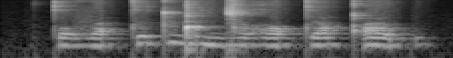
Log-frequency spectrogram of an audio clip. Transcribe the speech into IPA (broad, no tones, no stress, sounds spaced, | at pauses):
t̪ ɔ v a ʔ t ɘ t ŋ͡ǃ ɘ ŋ͡ǀ ʉ ʁ ɔ ʔ t ɘ ʊ̯ qʼ ɯ p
